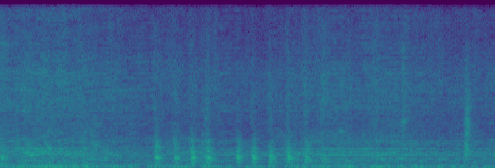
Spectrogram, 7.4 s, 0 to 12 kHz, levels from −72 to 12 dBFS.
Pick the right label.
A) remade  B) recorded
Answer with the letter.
A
